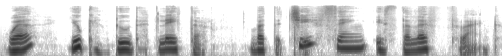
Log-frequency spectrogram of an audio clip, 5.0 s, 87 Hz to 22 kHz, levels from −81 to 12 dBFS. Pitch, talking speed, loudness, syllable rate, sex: 180 Hz, 165 wpm, -19 LUFS, 3.8 syllables/s, female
